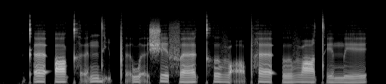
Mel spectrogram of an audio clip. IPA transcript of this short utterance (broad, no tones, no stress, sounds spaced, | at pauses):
kʼ ɜ ʔ ɒ kʰ ə̰ n d ḭ pʼ ə̰ w ə̰ ʃ ɪ f ɜ kʰ ʊ β ɑ̰ pʰ ɜ ʔ ʊ β ɑ tʼ ɪ m ɪ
